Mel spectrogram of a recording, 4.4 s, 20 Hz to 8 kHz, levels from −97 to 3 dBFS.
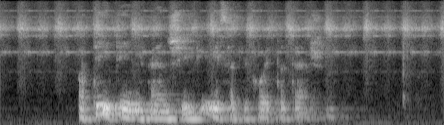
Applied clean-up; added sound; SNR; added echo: none; Bell; 2 dB; reverberation time 0.6 s.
